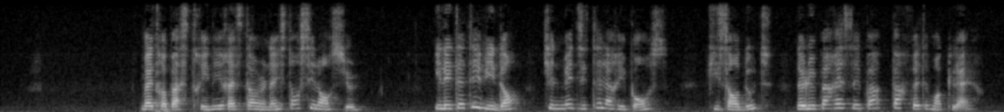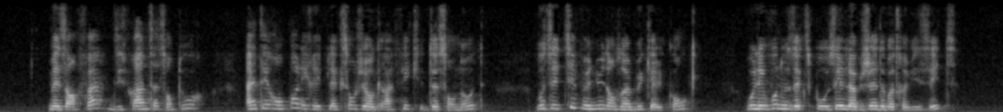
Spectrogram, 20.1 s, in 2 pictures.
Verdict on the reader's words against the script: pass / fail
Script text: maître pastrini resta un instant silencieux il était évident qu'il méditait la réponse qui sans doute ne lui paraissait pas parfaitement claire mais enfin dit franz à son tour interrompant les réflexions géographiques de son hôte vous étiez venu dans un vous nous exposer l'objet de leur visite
fail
